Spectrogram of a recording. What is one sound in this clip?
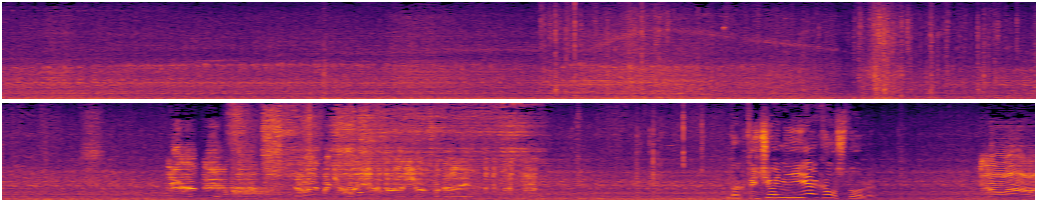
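A truck engine rumbles steadily while driving.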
